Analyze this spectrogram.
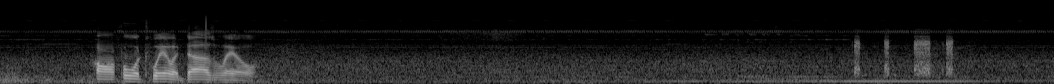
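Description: A train whistle blows several loud blasts from a distance.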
